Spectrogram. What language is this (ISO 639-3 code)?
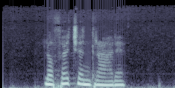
ita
